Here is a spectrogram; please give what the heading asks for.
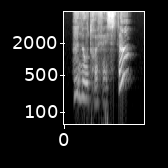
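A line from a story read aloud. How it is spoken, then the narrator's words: Surprised exclamation. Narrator (French): s'écria Nambok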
